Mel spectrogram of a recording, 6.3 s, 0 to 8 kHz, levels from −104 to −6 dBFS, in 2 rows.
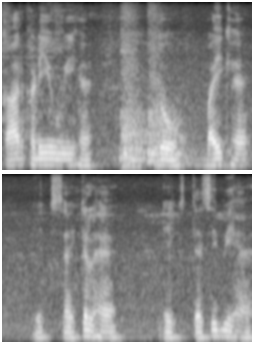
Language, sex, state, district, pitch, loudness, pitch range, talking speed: Hindi, male, Rajasthan, Bikaner, 100 Hz, -19 LUFS, 95-105 Hz, 125 wpm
